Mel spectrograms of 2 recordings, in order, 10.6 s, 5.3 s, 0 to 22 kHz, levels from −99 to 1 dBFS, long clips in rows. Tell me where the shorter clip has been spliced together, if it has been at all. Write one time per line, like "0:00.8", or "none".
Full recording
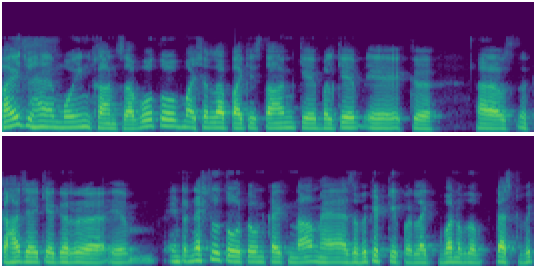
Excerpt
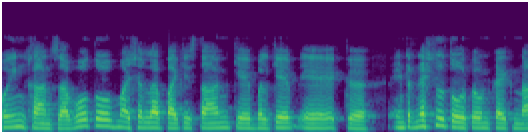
0:03.8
